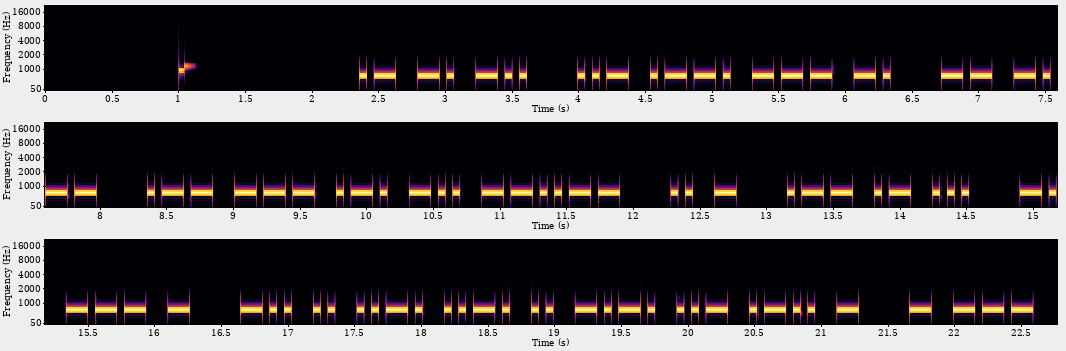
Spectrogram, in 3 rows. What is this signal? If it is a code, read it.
Morse code, heard as a keyed tone, about 22 wpm, 700 Hz. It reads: AND UPON MY WORD, IT WAS NOT DIFFICULT TO
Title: Sentences from Top 1100 Words 22wpm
